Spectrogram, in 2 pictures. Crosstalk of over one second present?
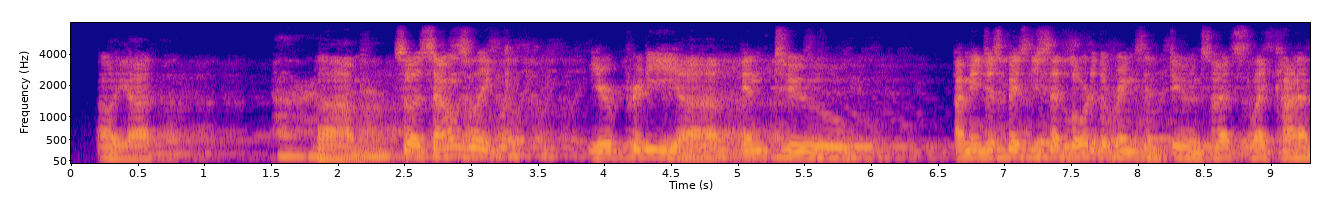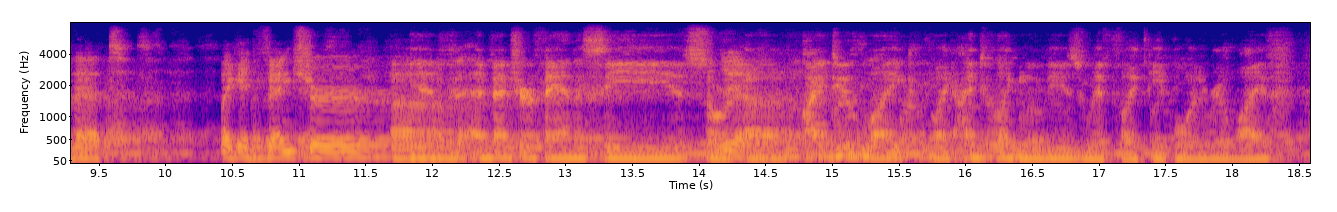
No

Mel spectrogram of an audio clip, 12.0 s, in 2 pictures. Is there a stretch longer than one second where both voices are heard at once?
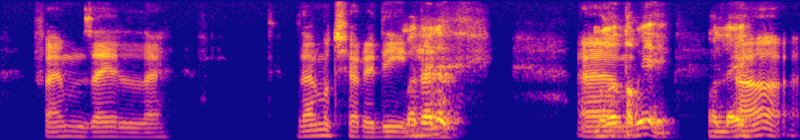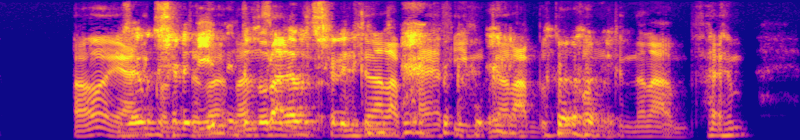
Yes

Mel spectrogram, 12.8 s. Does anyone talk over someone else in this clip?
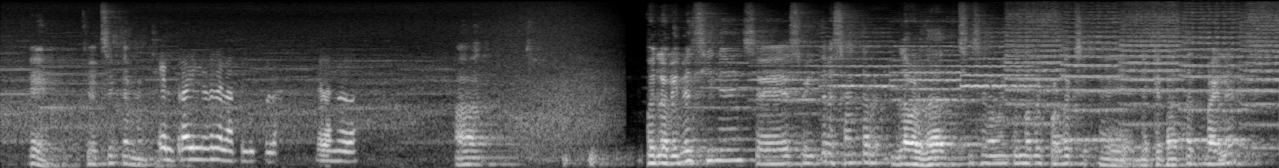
No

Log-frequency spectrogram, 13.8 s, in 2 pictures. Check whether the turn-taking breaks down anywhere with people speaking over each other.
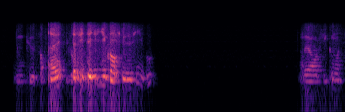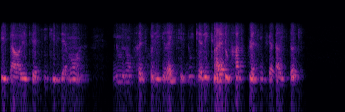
Yes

